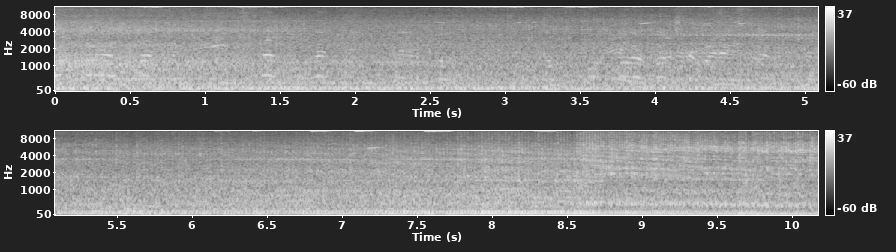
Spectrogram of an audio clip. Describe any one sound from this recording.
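Tyres hum on the road as an armoured vehicle rolls past.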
